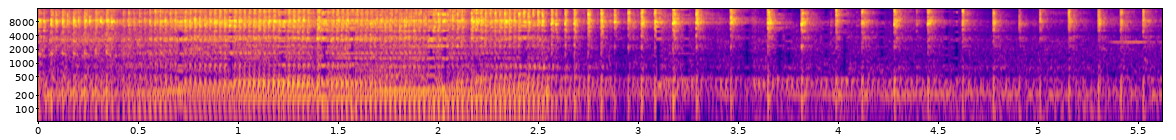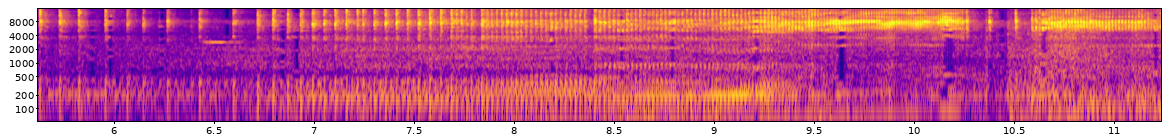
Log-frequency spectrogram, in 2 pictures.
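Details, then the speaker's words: Yamaha V75 two-stroke bored up to 72cc, after piston work and clutch repair, previously weak and rough when hot: crisp buzz rising and falling cleanly with throttle blips, no misfire; runs noticeably smoother than before. "motornya juga sudah nyala ini kita coba dengarkan suaranya sudah lumayan halus ketimbang yang pertamanya teman-teman"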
